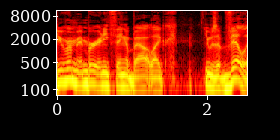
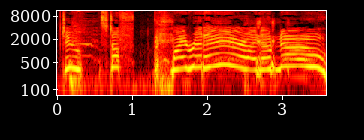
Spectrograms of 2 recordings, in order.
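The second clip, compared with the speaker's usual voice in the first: very high, slow, lofty woman's voice; high, slow, hammed-up heroine voice; commanding lady voice; much slower than usual. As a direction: play the warrior woman, grand then lost. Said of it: "they always kind of talk like this".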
